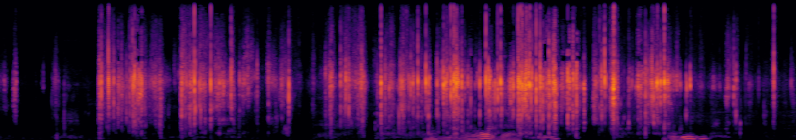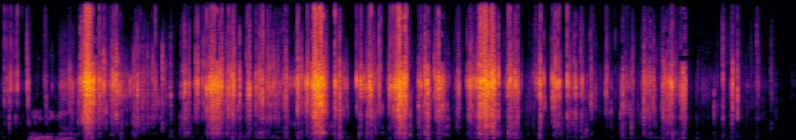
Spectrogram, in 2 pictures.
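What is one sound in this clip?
A foil trading card pack crinkles and tears as it is ripped open by hand.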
